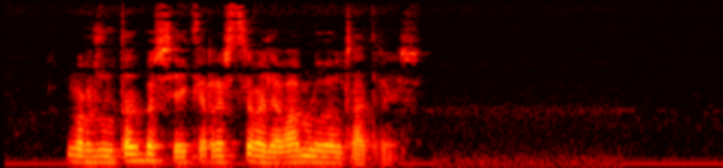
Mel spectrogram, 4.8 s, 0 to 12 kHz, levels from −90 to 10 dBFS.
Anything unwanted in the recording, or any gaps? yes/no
no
